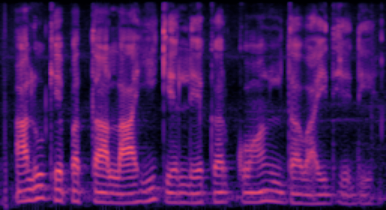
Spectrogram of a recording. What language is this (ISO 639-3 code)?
mai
